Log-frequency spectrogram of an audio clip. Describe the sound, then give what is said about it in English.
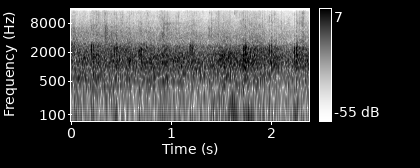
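A conference audience applauds the speaker with loud, sustained clapping that stays even from start to end, with no talk over it. “Thank you very much. And a warm applause.”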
